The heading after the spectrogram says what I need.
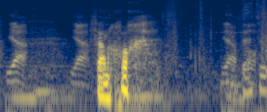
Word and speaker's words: Van Gogh: It's not Fango, it's Van Gogh, isn't it? Yeah. Van Gogh.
